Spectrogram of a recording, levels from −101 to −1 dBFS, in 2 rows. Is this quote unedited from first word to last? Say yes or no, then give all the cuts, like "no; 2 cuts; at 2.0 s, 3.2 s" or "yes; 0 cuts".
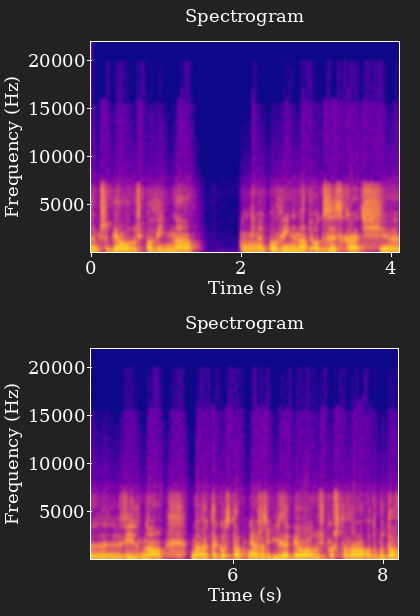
no; 4 cuts; at 2.9 s, 5.7 s, 6.4 s, 7.2 s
